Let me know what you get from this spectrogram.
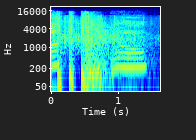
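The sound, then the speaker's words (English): A hand-clap sound effect: three sharp, loud hand claps in a quick, even rhythm, followed by a brief held vocal tone that rises slightly in pitch and then cuts off. “Let me give her hand claps.”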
